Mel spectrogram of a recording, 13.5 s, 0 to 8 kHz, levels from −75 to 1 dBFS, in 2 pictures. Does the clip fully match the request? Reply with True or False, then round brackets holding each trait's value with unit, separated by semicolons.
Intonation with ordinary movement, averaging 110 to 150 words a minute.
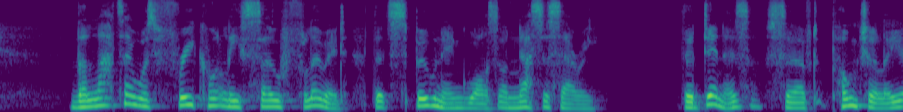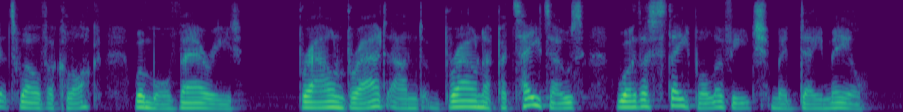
True (4.2 semitones; 145 wpm)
